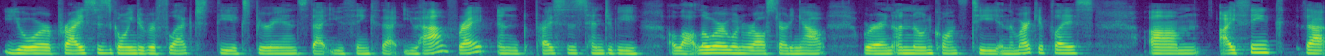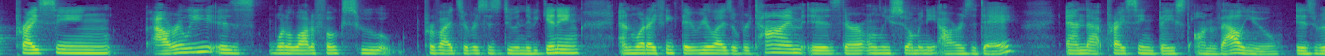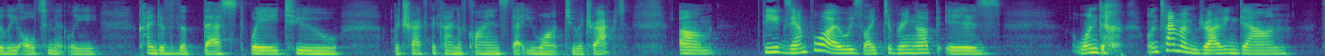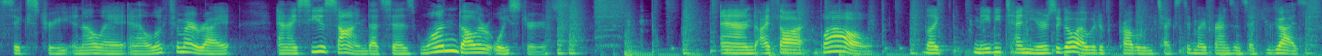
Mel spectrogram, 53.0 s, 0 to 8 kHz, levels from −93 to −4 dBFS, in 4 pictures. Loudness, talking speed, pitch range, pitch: -19 LUFS, 170 wpm, 155-180 Hz, 165 Hz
